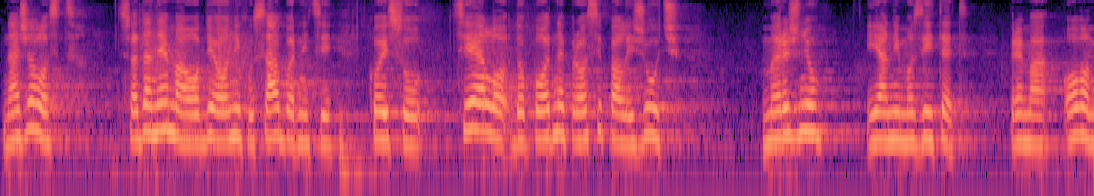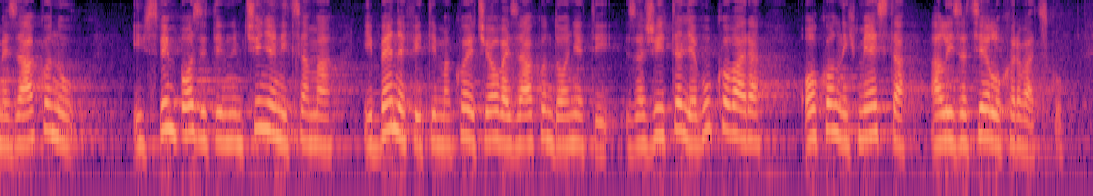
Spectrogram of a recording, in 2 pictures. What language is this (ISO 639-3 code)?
hrv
